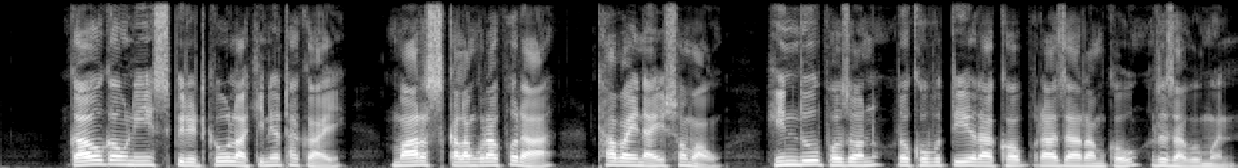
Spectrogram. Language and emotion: Bodo, neutral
